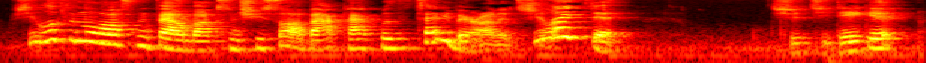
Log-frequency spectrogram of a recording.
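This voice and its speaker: A woman teacher reading a children's story aloud in an expressive, instructive way, pausing to quiz her young listeners. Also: on the high side, vocal fry. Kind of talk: children's story read-aloud with questions to pupils. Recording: echoey room.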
